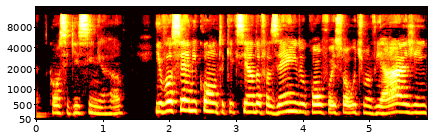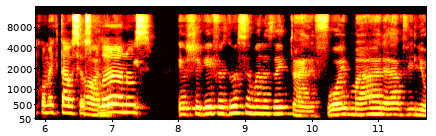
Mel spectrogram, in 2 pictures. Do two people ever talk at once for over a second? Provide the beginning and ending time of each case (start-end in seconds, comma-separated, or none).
none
